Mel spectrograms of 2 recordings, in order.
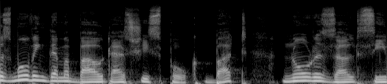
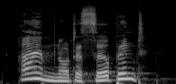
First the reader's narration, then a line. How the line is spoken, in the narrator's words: said Alice indignantly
